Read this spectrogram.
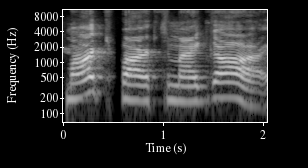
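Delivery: slow, drawn-out mock Boston accent; hammed-up fake Boston vowels; bad Boston accent. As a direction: exaggerate a botched Boston accent. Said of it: "trying to do a Boston accent".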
